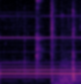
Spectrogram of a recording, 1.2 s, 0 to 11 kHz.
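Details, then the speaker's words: 1991 Jaguar XJS V12 convertible, Teves ABS, ignition on to prime the high-pressure side before bleeding the rear brakes after hose replacement: steady high warning buzzer with low whirring of the ABS pump building accumulator pressure; normal priming. "and the pump is running right now it's hard to hear with that buzzer"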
